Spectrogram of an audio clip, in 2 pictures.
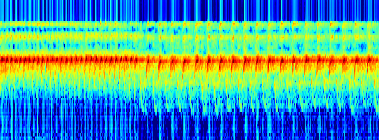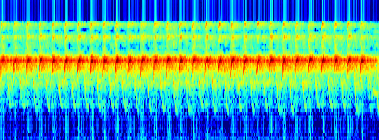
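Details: Red canary singing for training purposes: a thin high trill that changes into a long, even series of rapid pulsed notes, about four per second, ringing and metallic.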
